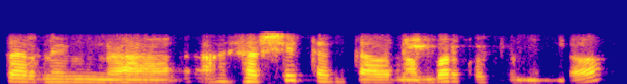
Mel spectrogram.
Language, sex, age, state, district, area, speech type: Kannada, male, 18-30, Karnataka, Chikkamagaluru, rural, conversation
